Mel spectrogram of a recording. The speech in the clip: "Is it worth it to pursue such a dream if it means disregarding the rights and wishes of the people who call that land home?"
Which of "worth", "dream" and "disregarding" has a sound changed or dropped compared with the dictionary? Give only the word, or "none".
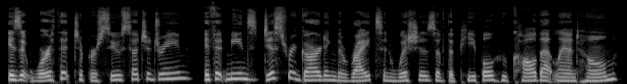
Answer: none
